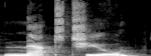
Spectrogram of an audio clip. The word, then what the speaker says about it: Natiw: We have Jillian Natchu, really unusual spelling of her last name, Natiw. Oh. I had to look up the pronunciation, Natchu.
